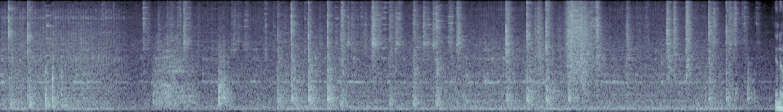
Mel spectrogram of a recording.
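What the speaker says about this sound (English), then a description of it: "the knives are polished and gently tapped, correcting any minute imperfections" Gentle hammer taps on forged Japanese steel knives, a steady series of light metallic clinks and taps at close range, some ringing briefly, with no talking.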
